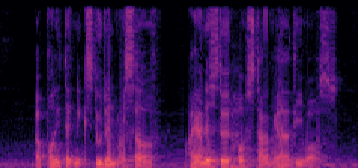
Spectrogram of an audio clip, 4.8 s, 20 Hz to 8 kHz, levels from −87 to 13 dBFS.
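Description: From 1.42 s to 4.77 s the speech turns into robotic sound from repeated short buffers: a rigid, metallic 100 Hz buzz. The likely cause is audio arriving too seldom, so 10 ms segments repeat while about half the real signal is skipped. A spectrogram shows an even comb of harmonics at multiples of 100 Hz, and the waveform repeats in identical 10 ms cycles.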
